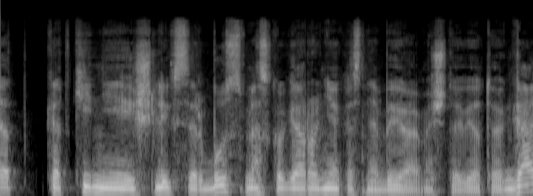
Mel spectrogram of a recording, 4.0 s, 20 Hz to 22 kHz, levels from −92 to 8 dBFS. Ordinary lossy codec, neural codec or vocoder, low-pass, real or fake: AAC, 48 kbps; none; 14.4 kHz; real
